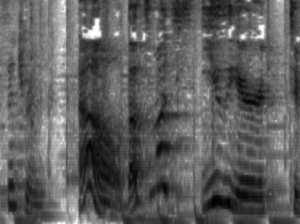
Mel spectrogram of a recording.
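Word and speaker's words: Citroën: okay I thought it was going to be citreon citro sit hold on I need help I I don't I've never heard of this card how to pronounce Citron oh Citron Citron oh that's much easier to pronounce than I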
